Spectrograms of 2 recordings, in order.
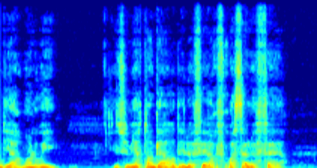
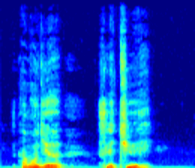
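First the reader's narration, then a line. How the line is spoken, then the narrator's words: Dismayed cry. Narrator (French): s'écria Renaud consterné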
